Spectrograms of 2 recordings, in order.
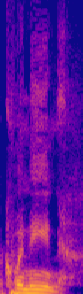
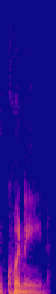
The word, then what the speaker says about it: quinine: quinine. You know, it's so funny. I was just looking at this. There's two ways of pronouncing quinine. Quinine is how the Americans pronounce it. Quinine is the British pronunciation.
